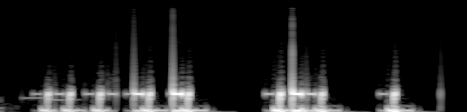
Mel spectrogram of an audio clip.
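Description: Electronic intro stinger for a logo animation: a run of short, clipped synth notes on one pitch over low thuds, in a stuttering rhythm with a brief gap about a second in.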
